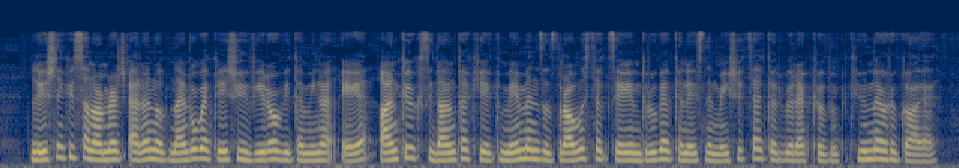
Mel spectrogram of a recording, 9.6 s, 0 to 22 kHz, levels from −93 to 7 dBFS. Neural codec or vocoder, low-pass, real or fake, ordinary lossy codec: autoencoder, 22.05 kHz, a latent of 192 numbers a frame, VITS, trained on many speakers; 9.9 kHz; fake; none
